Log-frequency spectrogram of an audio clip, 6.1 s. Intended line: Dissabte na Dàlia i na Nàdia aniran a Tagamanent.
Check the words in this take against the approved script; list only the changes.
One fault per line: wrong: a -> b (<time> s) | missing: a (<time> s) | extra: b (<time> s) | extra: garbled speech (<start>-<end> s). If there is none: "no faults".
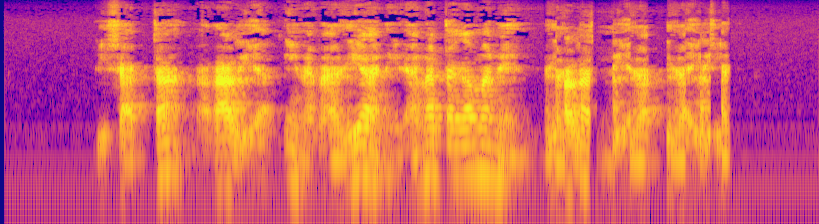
extra: garbled speech (4.1-5.5 s)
